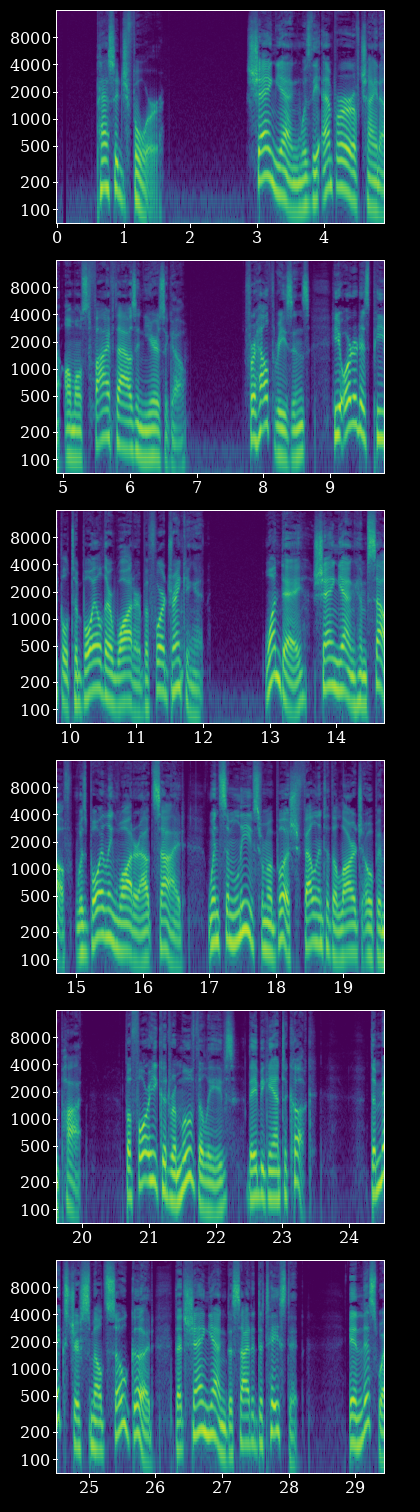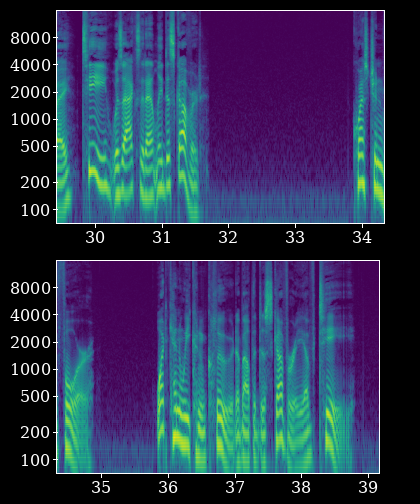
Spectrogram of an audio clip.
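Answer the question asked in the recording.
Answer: It was discovered by accident, when leaves fell into Shang Yang's boiling water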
